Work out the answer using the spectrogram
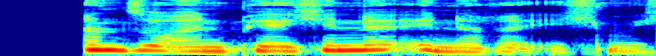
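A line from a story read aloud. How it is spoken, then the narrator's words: Plain. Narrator (German): sagte sie dann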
